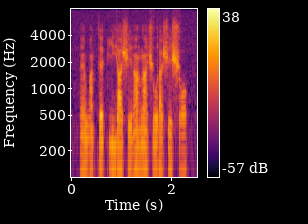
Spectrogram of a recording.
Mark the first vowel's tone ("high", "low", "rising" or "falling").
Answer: low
